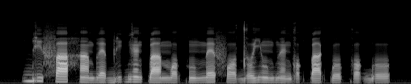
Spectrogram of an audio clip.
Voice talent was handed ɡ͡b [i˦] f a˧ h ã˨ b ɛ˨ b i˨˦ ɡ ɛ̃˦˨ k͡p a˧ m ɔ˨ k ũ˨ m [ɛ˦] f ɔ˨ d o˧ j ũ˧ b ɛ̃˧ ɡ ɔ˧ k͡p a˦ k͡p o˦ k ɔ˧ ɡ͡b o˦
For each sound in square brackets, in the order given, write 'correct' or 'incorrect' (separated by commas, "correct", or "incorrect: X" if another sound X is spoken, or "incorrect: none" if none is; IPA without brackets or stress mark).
correct, incorrect: ɛ˧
